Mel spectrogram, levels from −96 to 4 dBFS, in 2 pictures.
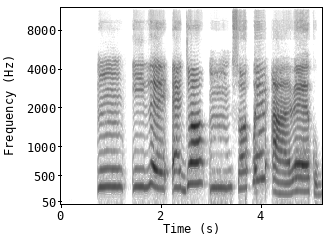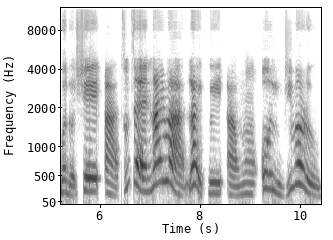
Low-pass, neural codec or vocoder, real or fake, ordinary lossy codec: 10.8 kHz; autoencoder, 48 kHz, 32 numbers a frame, DAC-VAE, trained on Japanese speech; fake; Opus, 16 kbps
